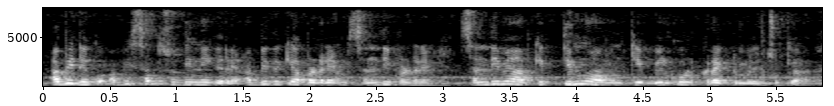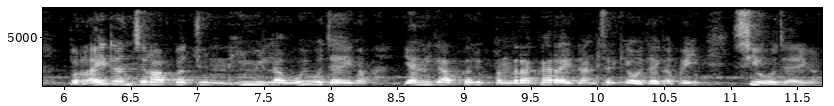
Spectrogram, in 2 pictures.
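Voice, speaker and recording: A man's voice: sits high, fast talker, hardly any pauses, dark tone. A male teacher leading an exam-prep grammar class, repeating rhetorical questions and calling his listeners friends. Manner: repetitive, keeps asking the class rhetorical questions; addresses listeners as friends and brother. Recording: roomy echo, faint background noise.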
